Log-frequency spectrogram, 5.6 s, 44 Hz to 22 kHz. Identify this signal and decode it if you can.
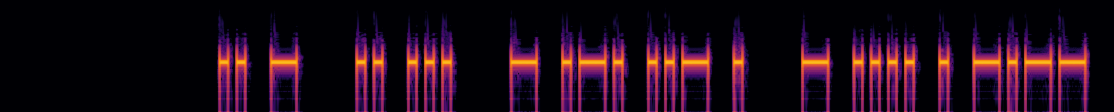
Morse code, heard as a keyed tone, about 28 wpm, 700 Hz. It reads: IT IS TRUE THEY
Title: Sentences from Top 1400 Words 28wpm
